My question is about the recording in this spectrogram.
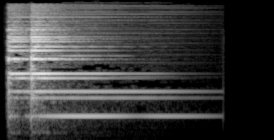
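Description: Bell-chime sound effect of a notification-bell icon being clicked: two quick bright dings that ring on and fade out within about a second and a half.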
